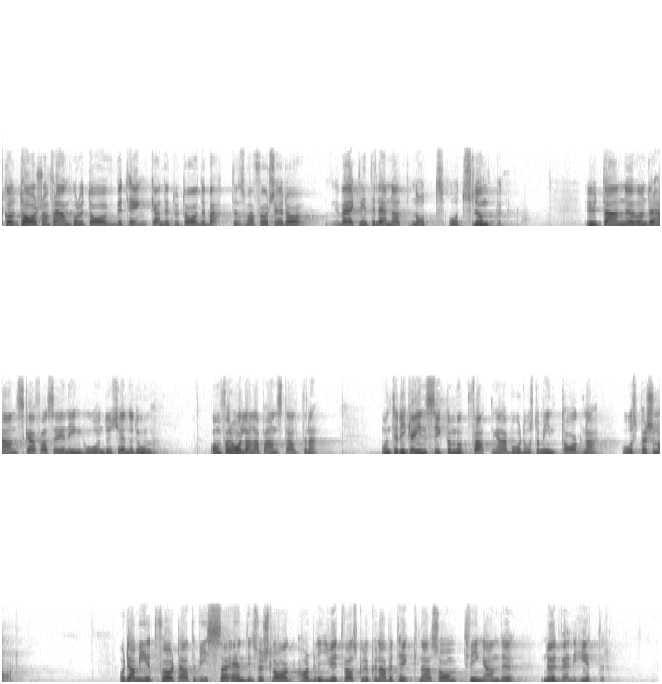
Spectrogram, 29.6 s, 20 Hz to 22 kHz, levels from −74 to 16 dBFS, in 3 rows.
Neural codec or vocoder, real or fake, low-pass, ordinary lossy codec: none; real; none; none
